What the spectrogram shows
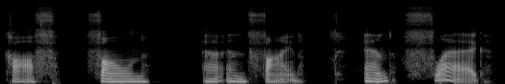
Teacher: We put our top teeth behind our lower lip and push the air out and make a kind of turbulent whispering sound, I guess. And we don't have any vibration at our throat. This is a voiceless sound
